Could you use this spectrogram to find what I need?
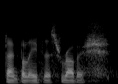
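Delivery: low, hushed tempter's voice; quiet, secretive undertone; Satan whispering. Acted. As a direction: murmur it low into someone's ear. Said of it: "is whispering in your ear".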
